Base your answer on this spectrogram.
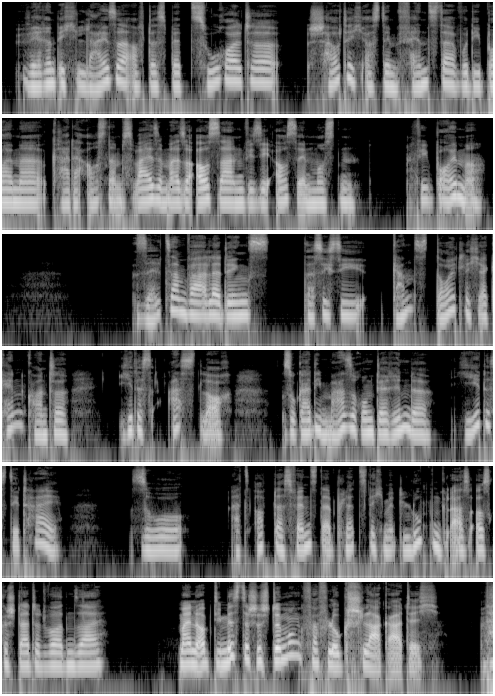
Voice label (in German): Hoerbuch Lesung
